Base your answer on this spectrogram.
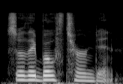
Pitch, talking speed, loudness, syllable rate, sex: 185 Hz, 245 wpm, -17 LUFS, 5.8 syllables/s, female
